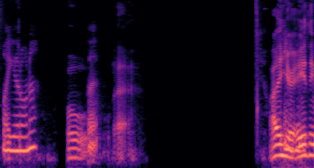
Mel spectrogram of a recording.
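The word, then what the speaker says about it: Llorona: Oh, but I mean like if you pronounce it how you're actually supposed to. It's Leorona.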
